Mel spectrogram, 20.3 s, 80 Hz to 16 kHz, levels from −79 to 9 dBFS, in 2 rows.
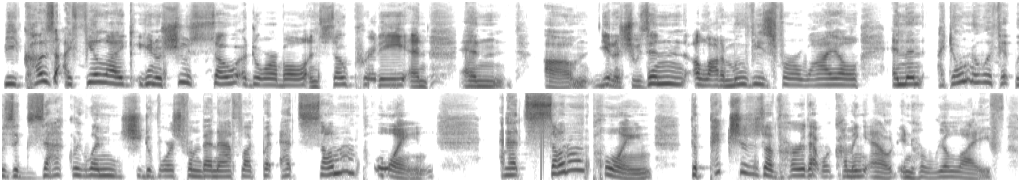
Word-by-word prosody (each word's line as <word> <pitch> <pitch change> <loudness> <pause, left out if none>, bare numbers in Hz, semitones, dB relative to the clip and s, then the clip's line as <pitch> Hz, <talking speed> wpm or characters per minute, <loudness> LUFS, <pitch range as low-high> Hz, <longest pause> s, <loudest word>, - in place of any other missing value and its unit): Because 255 +7 +2
I 245 - -2
feel 310 +6 -1
like 260 -5 0
you 260 +3 -3
know, 240 - 0
she 305 +7 +4
was 285 -4 -3
so 260 0 -1
adorable 220 -3 -3
and 170 -3 -5
so 240 +5 -2
pretty 215 -2 0
and 175 -1 +3 0.3
and, 180 -1 -4 0.4
um, - - -3
you 220 +5 +1
know, - - -2
she 195 - +6
was 180 +3 0
in 260 -2 0
a 230 - +3
lotta 205 -2 -2
movies 230 +1 +1
for 230 -1 -1
a 215 - -8
while, 215 +1 -3 0.3
and 230 +1 -1
then, 245 0 +1 0.2
I 210 - -6
don't 290 - -4
know 305 -1 -7
if 270 -3 -6
it 265 - -6
was 220 -2 +2
exactly 235 +7 +1
when 230 -2 -5
she 225 +4 +6
divorced 215 +1 -2
from 215 -3 -5
Ben 205 -1 -3
Affleck, 200 +1 -4
but 230 -2 -7
at 230 +2 -9
some 300 +6 +3 0.3
point - - -2 0.7
at 250 0 -1
some 385 +9 +8
point, 155 - -3 0.3
the 260 - -1
pictures 305 -2 +3
of 215 -7 -1
her 230 +2 -4
that 230 -3 -2
were 200 - -12
coming 205 +1 -7
out 175 -3 -5
in 180 -1 -8
her 185 +3 -13
real 190 +3 -8
life 165 -6 -8
225 Hz, 180 wpm, -23 LUFS, 205-255 Hz, 0.7 s, some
